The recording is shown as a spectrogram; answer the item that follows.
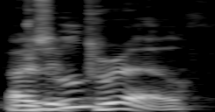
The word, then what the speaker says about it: Brühl: And then we meet, so he is, like I say, he's totally sober now, and he meets, is it Daniel Brühl? Is that how you say his name? – Is it Brühl? – Yeah.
